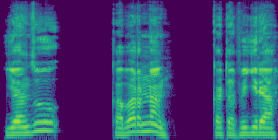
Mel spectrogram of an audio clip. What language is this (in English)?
Hausa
